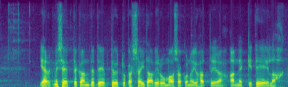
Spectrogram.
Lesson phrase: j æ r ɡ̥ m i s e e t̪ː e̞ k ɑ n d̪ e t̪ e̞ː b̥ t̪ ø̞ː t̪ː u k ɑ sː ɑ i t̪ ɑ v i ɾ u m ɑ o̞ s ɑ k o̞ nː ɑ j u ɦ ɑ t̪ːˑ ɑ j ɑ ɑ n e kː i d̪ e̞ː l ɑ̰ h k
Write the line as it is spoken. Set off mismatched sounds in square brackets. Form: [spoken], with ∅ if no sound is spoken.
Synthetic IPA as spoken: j æ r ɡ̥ m i s e e t̪ː e̞ k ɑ n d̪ e t̪ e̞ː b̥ t̪ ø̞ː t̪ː u k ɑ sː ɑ i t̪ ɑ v i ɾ u m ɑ o̞ s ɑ k o̞ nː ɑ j u ɦ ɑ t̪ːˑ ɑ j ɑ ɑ [nː] e kː i [t̪] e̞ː l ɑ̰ h k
